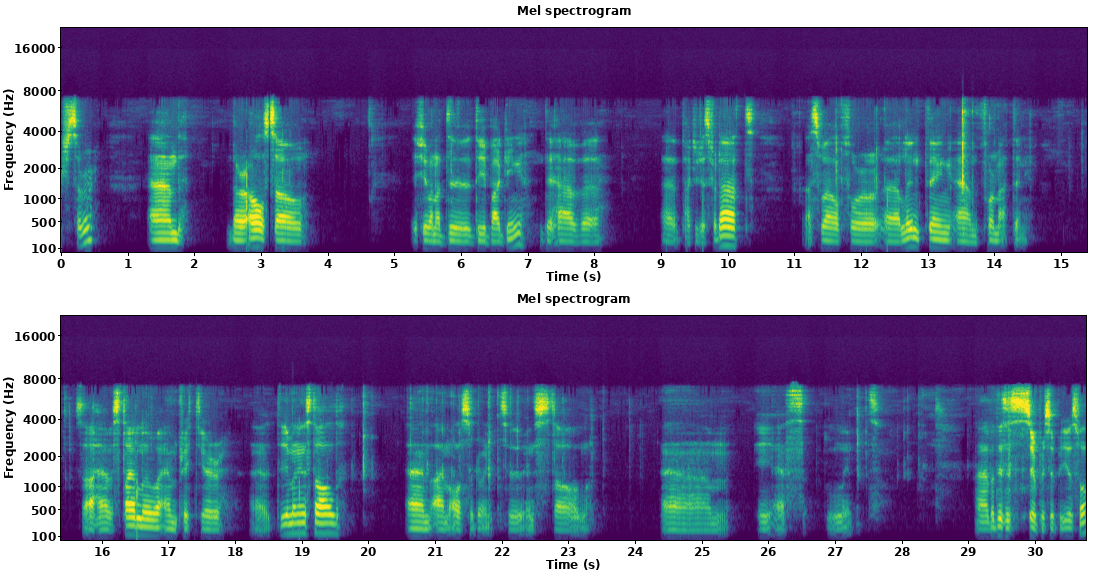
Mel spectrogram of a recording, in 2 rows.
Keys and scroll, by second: 5.7 3, 8.4 j, 9.0 k, 10.9 2, 12.1 4, 13.4 5, 14.4 k, 16.1 j, 16.6 k, 19.8-24.5 typing, 29.5 g.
